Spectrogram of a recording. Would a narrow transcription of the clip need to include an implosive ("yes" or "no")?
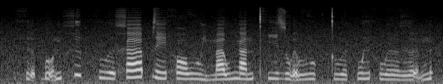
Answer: yes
